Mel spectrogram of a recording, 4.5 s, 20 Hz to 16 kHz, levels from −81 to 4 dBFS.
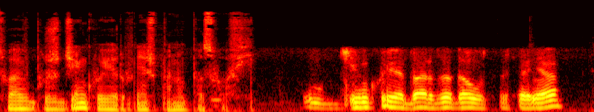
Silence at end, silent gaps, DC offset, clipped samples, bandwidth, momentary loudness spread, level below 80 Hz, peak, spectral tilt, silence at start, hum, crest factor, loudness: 0.25 s; none; under 0.1%; under 0.1%; 11.5 kHz; 12 LU; -38 dBFS; -6 dBFS; -6.5 dB/octave; 0 s; none; 16 dB; -22 LUFS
